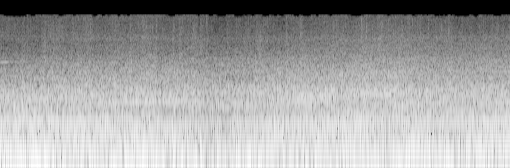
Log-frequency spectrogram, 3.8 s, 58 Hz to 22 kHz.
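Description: A deep, loud synthetic V8 engine growl plays continuously through car speakers while the car accelerates hard from 0 to just over 100 km/h in about 5 seconds, a steady throaty rumble with layered low harmonics and no voices.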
